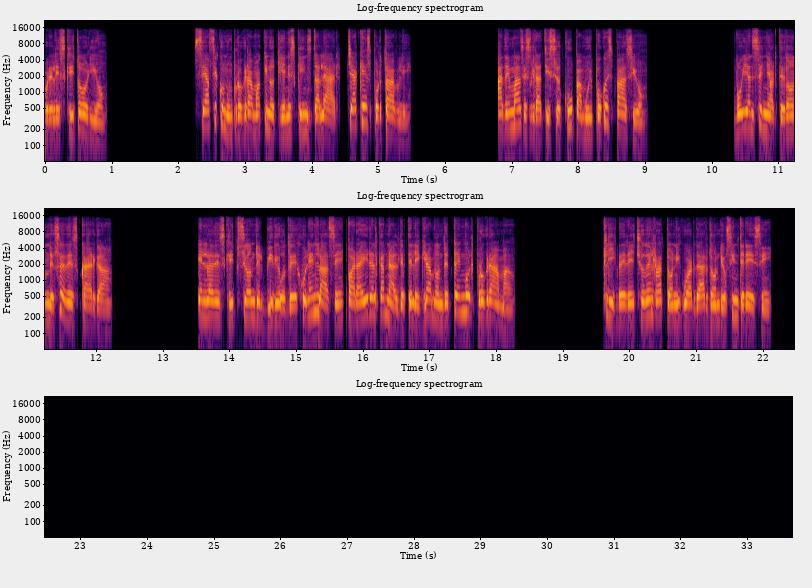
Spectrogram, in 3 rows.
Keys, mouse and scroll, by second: 0.8 click, 1.0 click, 7.5 click, 10.1 click, 11.7 click, 14.4 click, 14.6 click, 18.4 click, 20.3 click, 20.6 click, 20.8 click, 21.0 click, 22.5 scroll down 2, 24.6 click.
